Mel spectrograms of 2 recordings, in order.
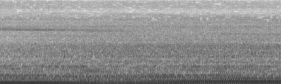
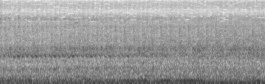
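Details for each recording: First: Diesel at idle with muffler pipe rerouted between the upper control arms, before new extractors; steady chug with faint turbo whistle, tappets a bit rattly up top; normal diesel idle. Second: Car with a rerouted muffler running between the upper control arms: a steady low idle rumble with a faint thin whistle at constant pitch on top; whistle at idle, cause unknown.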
